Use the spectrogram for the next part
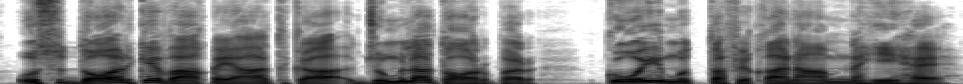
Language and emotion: Urdu, neutral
